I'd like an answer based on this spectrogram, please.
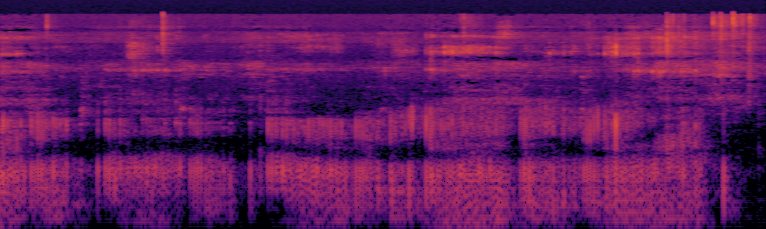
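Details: Domestic cat purring from happiness, loud and close: a steady low rumbling buzz pulsing in breaths of about one to two seconds, with brief soft clicks and rustles.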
